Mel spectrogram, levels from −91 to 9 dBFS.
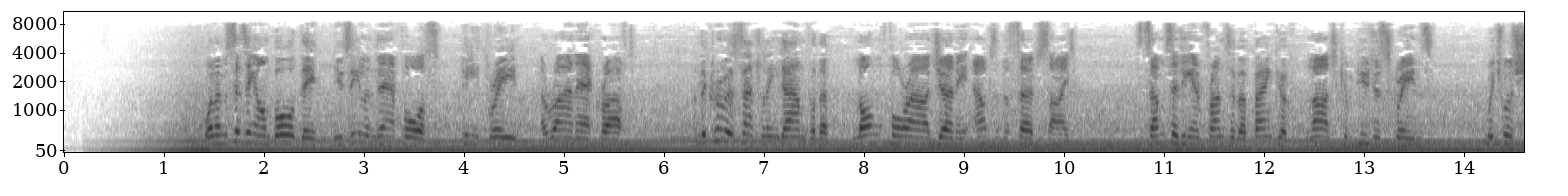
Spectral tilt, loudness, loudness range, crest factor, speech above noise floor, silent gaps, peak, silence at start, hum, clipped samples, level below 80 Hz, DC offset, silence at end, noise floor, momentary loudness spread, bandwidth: -6 dB/octave; -22 LUFS; 2 LU; 16 dB; 34 dB; none; -4 dBFS; 0.6 s; none; under 0.1%; -26 dBFS; under 0.1%; 0 s; -54 dBFS; 6 LU; 8.6 kHz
